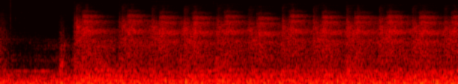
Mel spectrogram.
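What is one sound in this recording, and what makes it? Water rushes and splashes steadily.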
